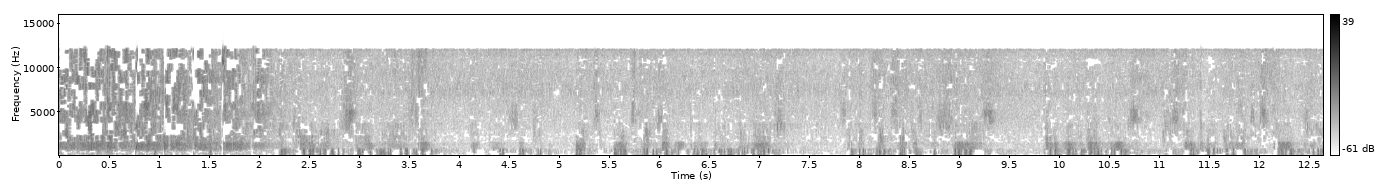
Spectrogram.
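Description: A man speaks with animation into a handheld microphone over loudspeakers.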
